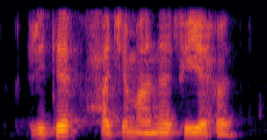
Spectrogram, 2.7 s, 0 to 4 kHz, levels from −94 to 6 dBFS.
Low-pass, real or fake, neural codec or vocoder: 3.6 kHz; real; none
